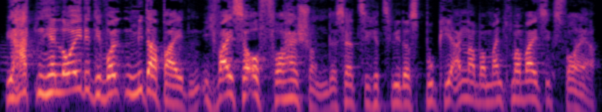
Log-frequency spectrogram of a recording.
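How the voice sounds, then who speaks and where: Husky lively preacher. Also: male voice, fairly high pitch, quick pace. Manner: lively, humorous preaching with acted-out dialogue. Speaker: pastor. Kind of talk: sermon.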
